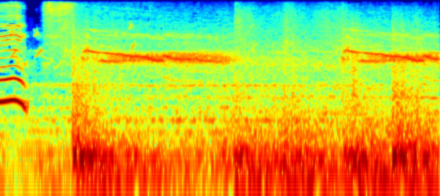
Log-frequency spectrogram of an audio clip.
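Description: A child's sung line breaks off at the very start. Then a bird of prey's screech, a long high falling cry, sounds twice, about a second in and again near the end, over a low rumbling background.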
